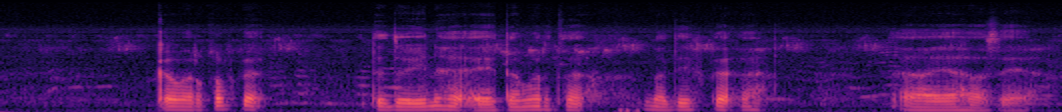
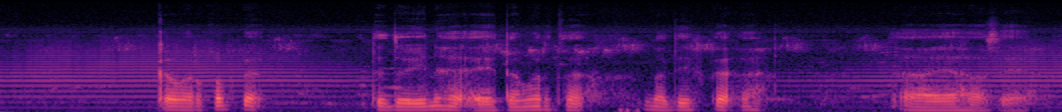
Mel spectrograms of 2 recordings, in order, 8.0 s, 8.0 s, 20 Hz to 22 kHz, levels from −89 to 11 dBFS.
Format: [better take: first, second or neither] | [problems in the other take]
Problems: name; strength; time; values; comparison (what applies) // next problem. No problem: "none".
first | background sound (Trumpet); 16 dB below the speech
